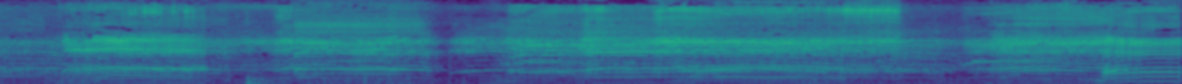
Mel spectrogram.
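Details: A Dorset ewe lamb wakes from a sound sleep and looks for her mother to feed. She calls with repeated quavering bleats that run almost continuously, some rising at the end. No other clear sounds are present.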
